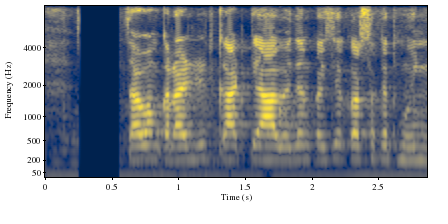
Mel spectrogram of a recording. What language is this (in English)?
Bhojpuri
